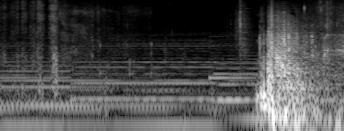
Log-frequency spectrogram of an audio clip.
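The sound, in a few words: nearby gunshot in the video game Sir Brante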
